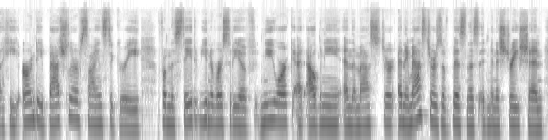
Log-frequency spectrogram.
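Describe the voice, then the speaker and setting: A woman hosting a radio show, reading a formal introduction in a measured way. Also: medium pitch. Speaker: radio host.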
